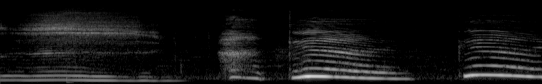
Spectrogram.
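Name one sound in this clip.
A baby giggles and squeals happily close by.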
